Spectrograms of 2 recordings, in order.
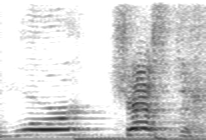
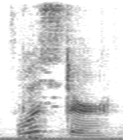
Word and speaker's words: Worcester: Worcester. Worcester. Worcester. Fuck Worcester. It is Worcester. It's Worcester. It's not even. It doesn't even have an R.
